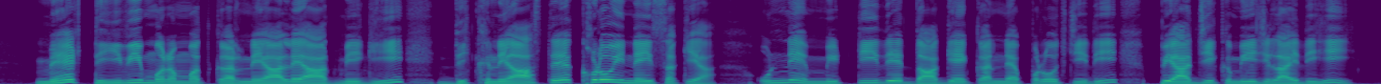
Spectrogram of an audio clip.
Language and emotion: Dogri, disgusted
